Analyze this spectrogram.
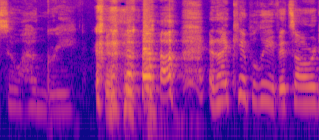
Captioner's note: laughs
